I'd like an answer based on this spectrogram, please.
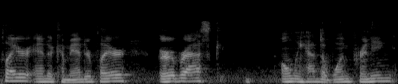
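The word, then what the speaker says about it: Urabrask: Don't even know what Brask is or even how to spell it to look it up. Brasque. All right, we we can edit that out. Urasque is U R A B R A S K. Urasque the hidden.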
